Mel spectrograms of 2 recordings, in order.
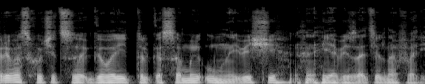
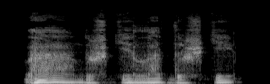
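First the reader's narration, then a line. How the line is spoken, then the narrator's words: Soft singing. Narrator (Russian): начал тихонько напевать Максим Максимович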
